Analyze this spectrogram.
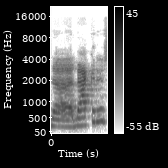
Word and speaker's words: Natchitoches: From the house in Tallahassee, she's moved to the one in Natchitoches.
